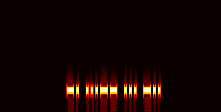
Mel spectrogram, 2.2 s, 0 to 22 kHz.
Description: Morse code, heard as a keyed tone, about 50 wpm, 700 Hz. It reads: N3SD
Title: USA Call Signs - 3x Character Spacing - 50wpm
